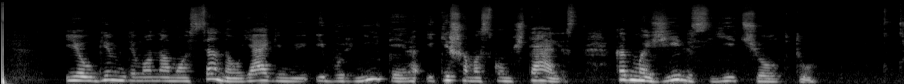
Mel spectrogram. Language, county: Lithuanian, Klaipėda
